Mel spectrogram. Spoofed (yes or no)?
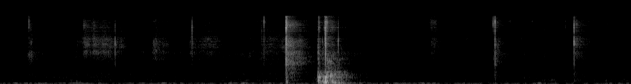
yes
